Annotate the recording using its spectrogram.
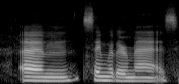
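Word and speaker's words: Hermès: Um, same with Hermes, you know, not her meats.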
